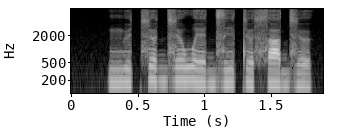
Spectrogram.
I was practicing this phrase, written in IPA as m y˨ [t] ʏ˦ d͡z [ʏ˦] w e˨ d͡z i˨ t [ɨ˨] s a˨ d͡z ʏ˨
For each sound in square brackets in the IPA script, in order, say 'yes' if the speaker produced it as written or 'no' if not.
no, yes, no

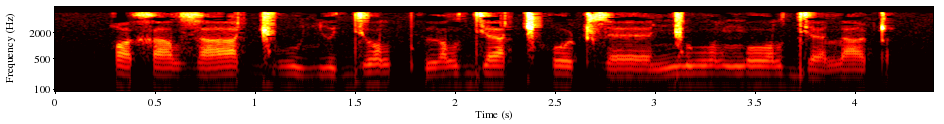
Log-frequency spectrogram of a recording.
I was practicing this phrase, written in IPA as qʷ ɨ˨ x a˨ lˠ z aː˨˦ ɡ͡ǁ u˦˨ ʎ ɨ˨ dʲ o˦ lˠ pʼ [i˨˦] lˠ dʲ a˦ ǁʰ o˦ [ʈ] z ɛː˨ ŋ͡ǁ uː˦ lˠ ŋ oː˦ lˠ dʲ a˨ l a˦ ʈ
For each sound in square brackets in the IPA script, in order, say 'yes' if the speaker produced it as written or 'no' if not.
no, yes

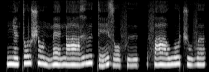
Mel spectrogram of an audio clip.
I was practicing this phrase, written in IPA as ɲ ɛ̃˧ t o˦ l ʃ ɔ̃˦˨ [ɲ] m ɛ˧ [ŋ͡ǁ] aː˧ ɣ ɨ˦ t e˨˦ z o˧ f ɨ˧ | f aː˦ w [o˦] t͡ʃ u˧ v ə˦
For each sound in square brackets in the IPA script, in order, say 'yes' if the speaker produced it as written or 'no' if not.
no, no, yes

